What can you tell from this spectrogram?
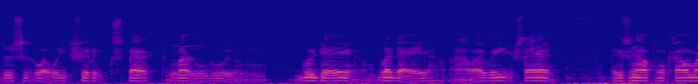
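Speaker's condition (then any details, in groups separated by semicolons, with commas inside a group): Cerebral palsy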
